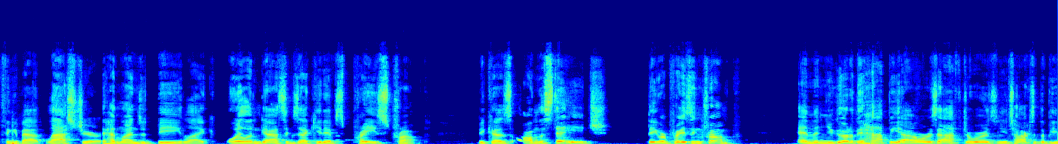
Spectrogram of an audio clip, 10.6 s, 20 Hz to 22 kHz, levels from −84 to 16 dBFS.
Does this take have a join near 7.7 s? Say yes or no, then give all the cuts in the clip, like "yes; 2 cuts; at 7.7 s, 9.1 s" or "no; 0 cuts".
no; 1 cut; at 1.0 s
